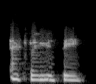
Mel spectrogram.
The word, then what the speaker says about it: xomisse: in my head is it exom Miss or exom Missy Missy okay so tell us a little bit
